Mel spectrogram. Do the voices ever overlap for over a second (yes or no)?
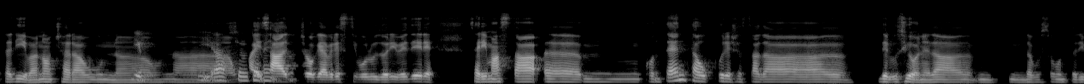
yes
